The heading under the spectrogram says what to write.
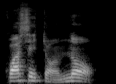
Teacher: So that M is just a little bit of air coming through your nose there. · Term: nasalized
